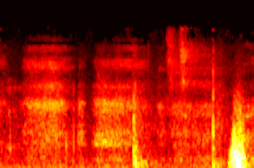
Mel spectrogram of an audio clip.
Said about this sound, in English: Man, I'm in shape. Huh? I'm breathing hard. I just walked from there to here.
